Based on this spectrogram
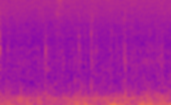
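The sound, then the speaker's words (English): Strong wind roars and buffets steadily while prayer flags snap and flutter in a few irregular bursts, fairly loud, with no voices. “Prayer flags.”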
